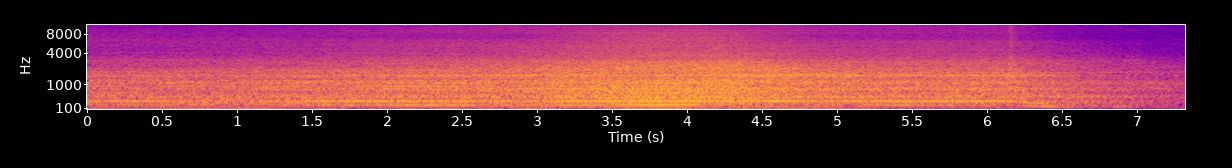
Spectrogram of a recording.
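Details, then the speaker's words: Maytag U5131 upright vacuum on carpet: motor roar swells and fades with a thin high squeal on top; owner thinks a belt needing replacement causes the squeak. "I could hear that squeaking, and like I say, I think it's going to need a new belt. I think that's what's causing that."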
